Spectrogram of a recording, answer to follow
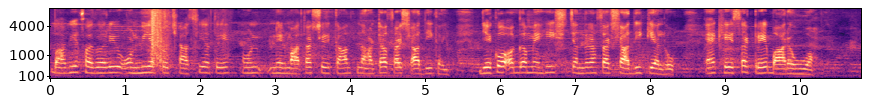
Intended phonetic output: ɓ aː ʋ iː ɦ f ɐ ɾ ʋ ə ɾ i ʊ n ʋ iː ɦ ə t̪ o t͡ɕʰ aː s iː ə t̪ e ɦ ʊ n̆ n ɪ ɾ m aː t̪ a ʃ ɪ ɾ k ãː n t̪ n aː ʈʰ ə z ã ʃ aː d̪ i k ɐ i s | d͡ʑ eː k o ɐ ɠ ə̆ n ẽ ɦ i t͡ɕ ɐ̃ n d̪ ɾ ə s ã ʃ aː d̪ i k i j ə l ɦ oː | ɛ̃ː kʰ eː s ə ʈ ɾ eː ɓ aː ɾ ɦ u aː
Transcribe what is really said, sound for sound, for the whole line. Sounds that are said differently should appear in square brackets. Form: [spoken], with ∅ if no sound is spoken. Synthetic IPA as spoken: ɓ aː ʋ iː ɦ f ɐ ɾ ʋ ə ɾ i ʊ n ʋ iː ɦ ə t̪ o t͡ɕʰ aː s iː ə t̪ e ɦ ʊ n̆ n ɪ ɾ m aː t̪ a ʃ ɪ ɾ k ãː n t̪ n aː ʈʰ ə [s] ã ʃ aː d̪ i k ɐ i [∅] | d͡ʑ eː k o ɐ ɠ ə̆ [m] ẽ ɦ i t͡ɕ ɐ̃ n d̪ ɾ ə s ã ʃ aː d̪ i k i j ə l ɦ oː | ɛ̃ː kʰ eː s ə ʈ ɾ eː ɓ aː ɾ ɦ u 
